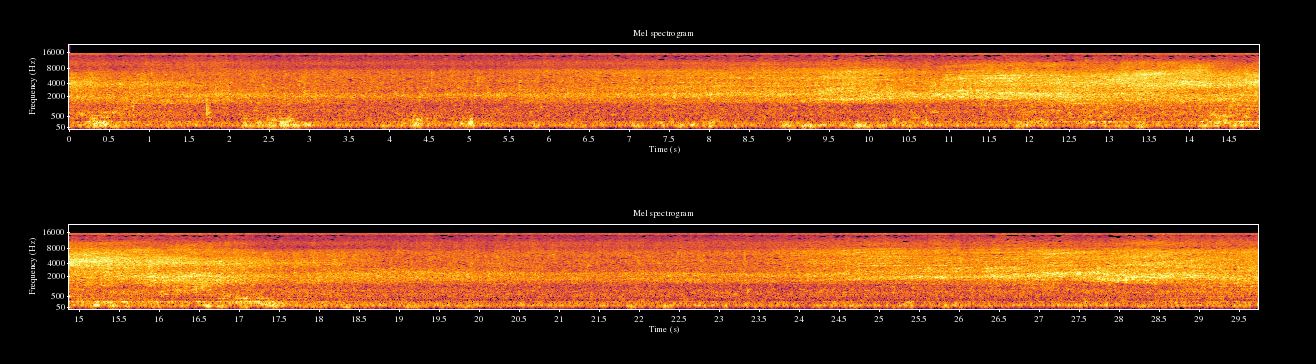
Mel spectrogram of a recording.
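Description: Heavy rain pouring down steadily. About a third of the way in, a car drives past on the flooded street, its tyres hissing through standing water as the sound swells and fades, and a similar swell comes near the end.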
